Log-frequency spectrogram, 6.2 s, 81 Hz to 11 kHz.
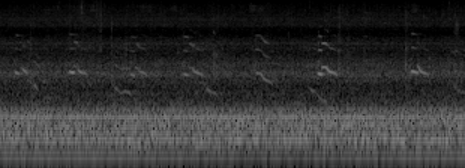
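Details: Ospreys flying around a nest perch in the early morning, 5:43 on 5 August 2017, as one bird lands. Short, thin, downslurred whistled chirps repeat in loose series over a steady broadband rushing noise.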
